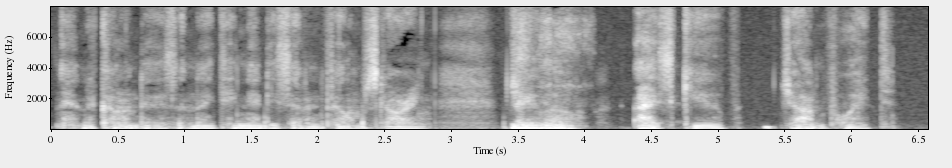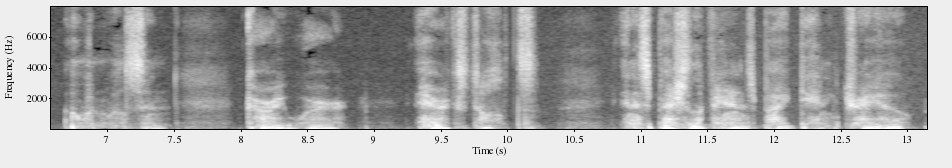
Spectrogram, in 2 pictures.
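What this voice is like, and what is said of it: Soft close-mic ASMR voice. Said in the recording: “I do have a very ASMR voice. ... I'm going to do my ASMR voice. ... this is the voice they use ... they get real close to the mic”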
